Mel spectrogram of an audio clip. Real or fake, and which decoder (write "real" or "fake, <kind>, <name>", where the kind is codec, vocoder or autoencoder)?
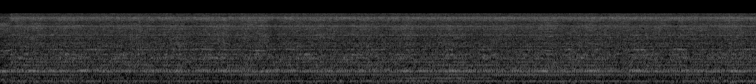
fake, vocoder, Vocos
